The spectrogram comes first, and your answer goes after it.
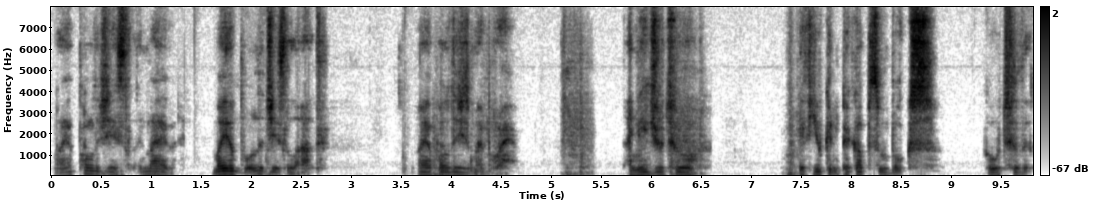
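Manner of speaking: put-on soft-spoken old grandfather, halting; apologetic old man. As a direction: apologise quietly, then give the errand gently. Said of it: "looks at you and goes".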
